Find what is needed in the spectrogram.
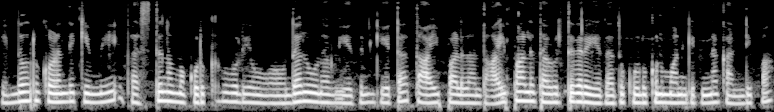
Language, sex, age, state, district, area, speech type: Tamil, female, 18-30, Tamil Nadu, Namakkal, urban, spontaneous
